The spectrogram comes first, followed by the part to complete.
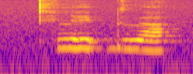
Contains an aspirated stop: yes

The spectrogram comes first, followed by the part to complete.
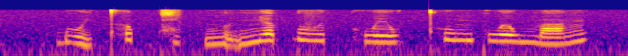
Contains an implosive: yes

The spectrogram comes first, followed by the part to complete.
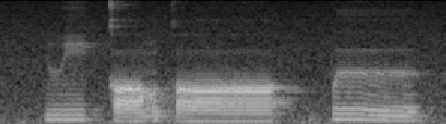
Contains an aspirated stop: no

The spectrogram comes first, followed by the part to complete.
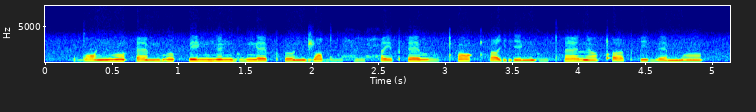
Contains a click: no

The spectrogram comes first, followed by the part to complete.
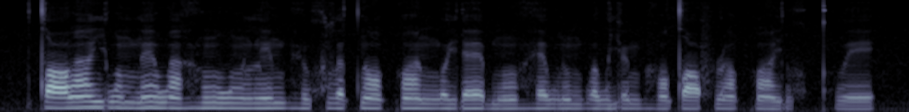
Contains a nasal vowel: yes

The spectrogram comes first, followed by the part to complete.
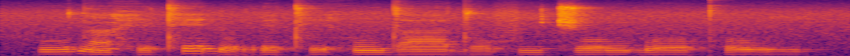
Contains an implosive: yes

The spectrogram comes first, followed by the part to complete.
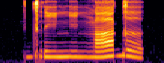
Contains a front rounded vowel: no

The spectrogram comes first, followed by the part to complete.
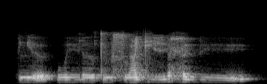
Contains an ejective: no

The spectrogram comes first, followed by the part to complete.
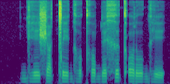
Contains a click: yes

